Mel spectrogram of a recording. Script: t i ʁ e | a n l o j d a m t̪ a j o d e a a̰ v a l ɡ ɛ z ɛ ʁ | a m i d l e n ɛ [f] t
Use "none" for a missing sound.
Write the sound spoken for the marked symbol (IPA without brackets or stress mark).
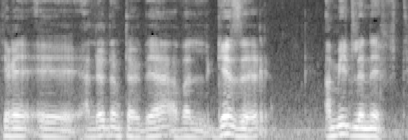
f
